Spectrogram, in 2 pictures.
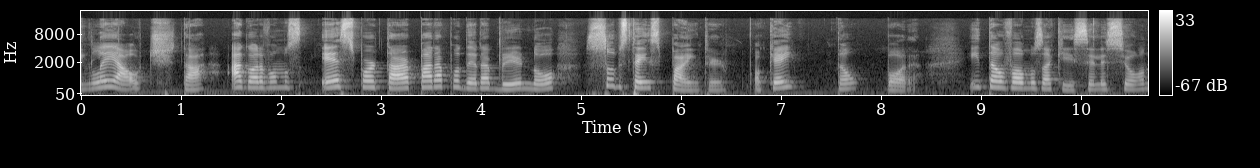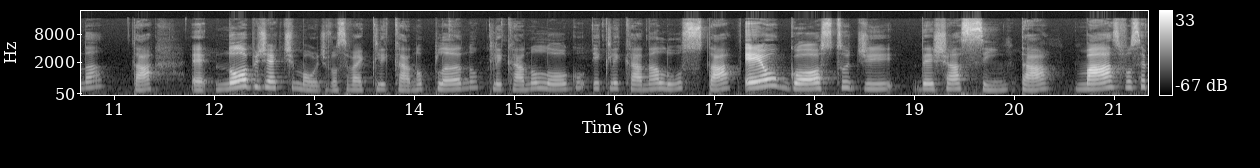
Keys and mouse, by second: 0.8-1.8 middle drag, 8.5-9.4 middle drag, 13.7-14.4 drag, 14.8 shift+click, 15.8 shift+click, 17.2-18.1 middle drag, 18.6-20.7 middle drag.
